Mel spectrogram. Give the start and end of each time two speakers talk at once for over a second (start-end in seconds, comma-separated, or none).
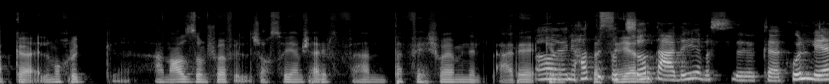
5.4-6.6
